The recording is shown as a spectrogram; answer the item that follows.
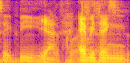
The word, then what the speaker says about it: Sabian: Sabian spelled Sabian. But pronounced Sabine, yeah, of course.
